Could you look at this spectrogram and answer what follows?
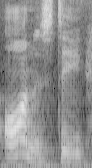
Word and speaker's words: honesty: A palavra honest, por exemplo, pode gerar a palavra honesty, daí o H continua mudo.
